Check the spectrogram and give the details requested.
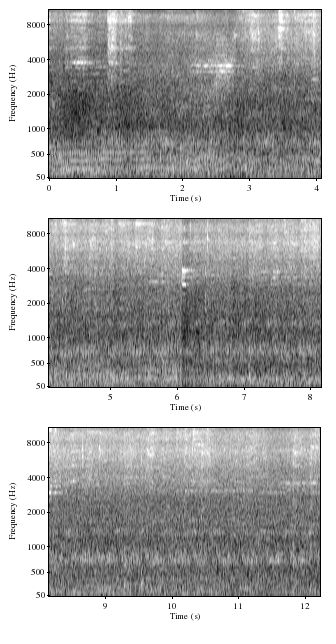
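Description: Passenger train coaches rolling past on the rails: a steady rumble of wheels on track, with a few clicks early on and a faint wheel squeal about three seconds in.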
